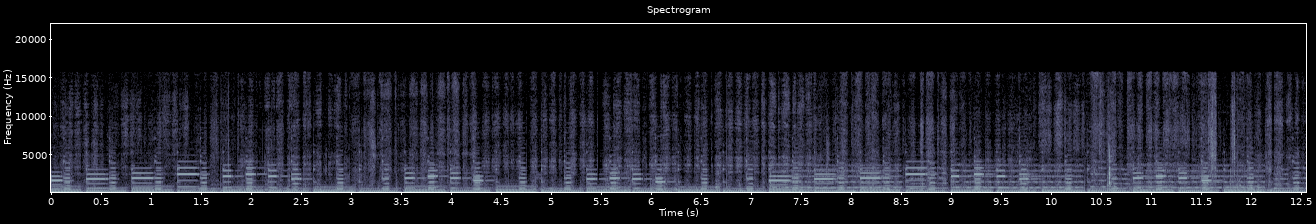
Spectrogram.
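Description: Light background music with a steady beat, with the faint scratching of a colored pencil shading paper beneath it.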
